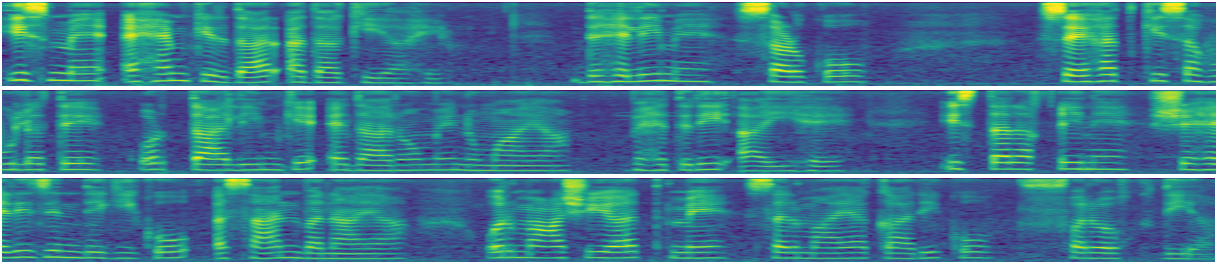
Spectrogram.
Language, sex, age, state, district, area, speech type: Urdu, female, 30-45, Delhi, North East Delhi, urban, spontaneous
